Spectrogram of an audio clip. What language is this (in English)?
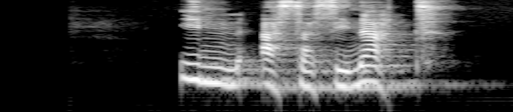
Romansh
